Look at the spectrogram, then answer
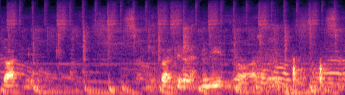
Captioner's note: knock on door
